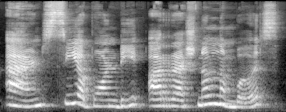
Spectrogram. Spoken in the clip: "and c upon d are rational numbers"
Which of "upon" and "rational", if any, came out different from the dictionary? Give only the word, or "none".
none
